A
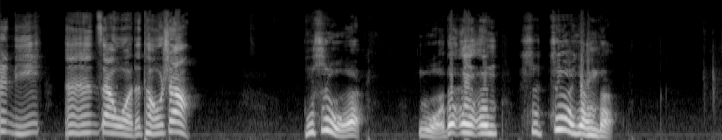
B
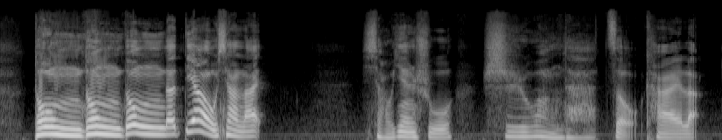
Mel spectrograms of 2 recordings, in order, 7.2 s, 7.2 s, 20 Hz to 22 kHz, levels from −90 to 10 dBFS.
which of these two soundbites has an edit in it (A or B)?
A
